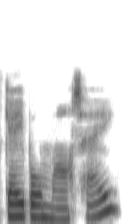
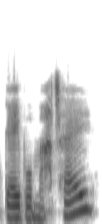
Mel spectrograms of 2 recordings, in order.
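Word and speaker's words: Gabor Maté: by an author called Gabor marate excuse me if I pronounced that wrong um but I think his name is Gable marate or gable mate and Orab bore mate and it's called scattered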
